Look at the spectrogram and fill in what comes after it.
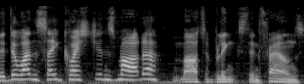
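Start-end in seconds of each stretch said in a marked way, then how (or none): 0.0-1.6 strange, very high sing-song character voice. A game master voices the character Marta answering a player's questions; Marta character voice. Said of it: "I can't remember what voice I did for Marta before".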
